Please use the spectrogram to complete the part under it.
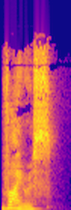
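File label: "virus", English, British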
